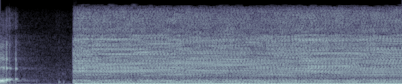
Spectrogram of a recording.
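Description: Electric bench buffer running steadily with an even motor hum and whine, polishing a stainless spoon ring held on a wooden dowel against the buffing wheel. The sound cuts in suddenly about a third of a second in.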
